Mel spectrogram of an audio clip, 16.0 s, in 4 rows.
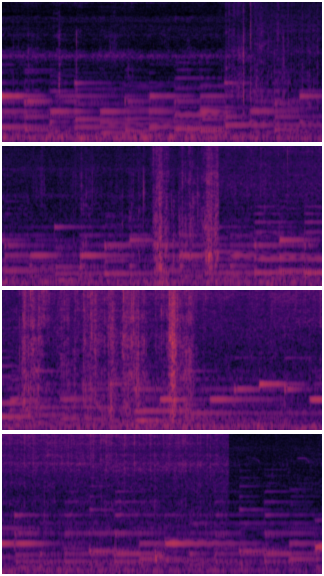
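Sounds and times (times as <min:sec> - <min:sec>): soft background music: 0:00.0 - 0:16.0
food frying in a pan: 0:05.8 - 0:14.9.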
